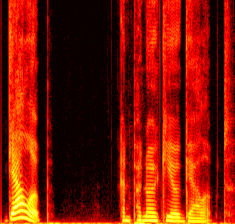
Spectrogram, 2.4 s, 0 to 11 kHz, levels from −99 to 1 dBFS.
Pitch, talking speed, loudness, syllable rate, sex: 200 Hz, 100 wpm, -19 LUFS, 6.0 syllables/s, female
